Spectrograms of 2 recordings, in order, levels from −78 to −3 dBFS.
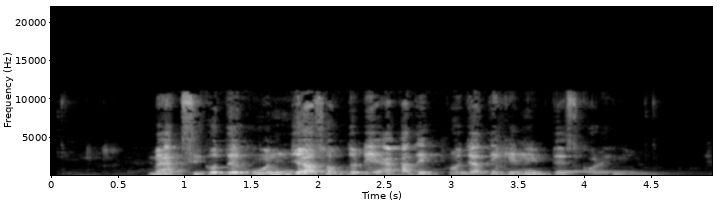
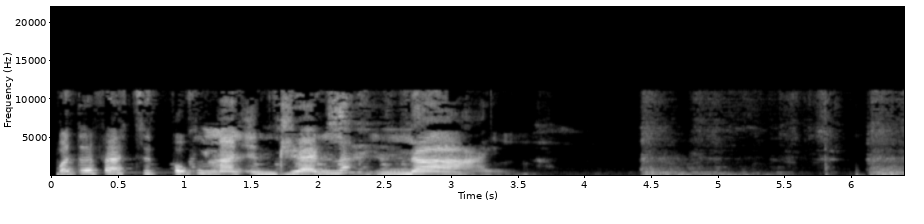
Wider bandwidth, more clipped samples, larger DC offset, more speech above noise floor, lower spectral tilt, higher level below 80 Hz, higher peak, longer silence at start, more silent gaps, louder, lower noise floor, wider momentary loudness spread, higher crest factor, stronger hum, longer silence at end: about the same, 11.5 kHz vs 11.5 kHz; neither; neither; second, 31 dB vs 49 dB; about the same, -3 dB/octave vs -2.5 dB/octave; about the same, -58 dBFS vs -60 dBFS; about the same, -2 dBFS vs 0 dBFS; first, 0.4 s vs 0.05 s; neither; second, -21 LUFS vs -15 LUFS; second, -53 dBFS vs -65 dBFS; second, 16 LU vs 24 LU; about the same, 22 dB vs 18 dB; neither; first, 0.45 s vs 0 s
